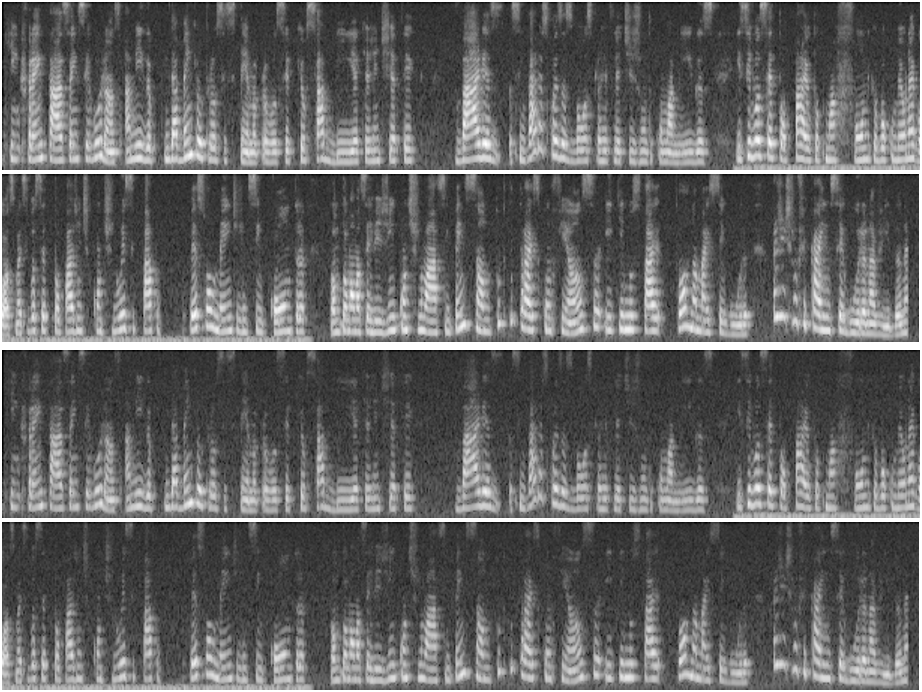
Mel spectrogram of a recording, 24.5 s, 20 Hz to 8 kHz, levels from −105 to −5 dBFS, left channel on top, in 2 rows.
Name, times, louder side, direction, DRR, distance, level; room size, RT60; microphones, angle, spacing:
voice 1, 0.0-2.9 3.2-5.5 6.0-9.4 9.8-14.3 14.7-16.3 16.6-22.2 22.5-24.3, left 5 dB, 60° left, 0.5 m, -22 dB
sound 1, 9.7-16.4, equal, 30° right, 4.3 m, -36 dB
head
